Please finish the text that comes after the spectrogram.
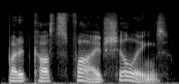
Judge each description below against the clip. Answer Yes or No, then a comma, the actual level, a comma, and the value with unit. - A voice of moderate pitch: Yes, medium, 155 Hz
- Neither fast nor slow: Yes, average, 165 wpm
